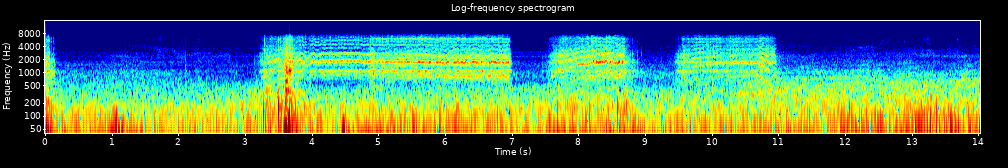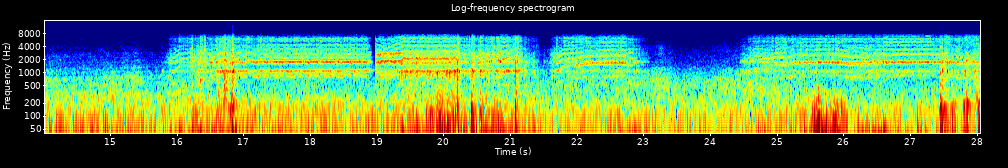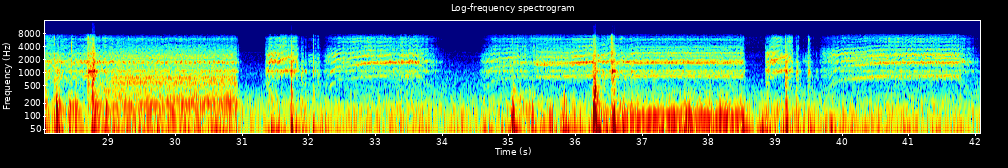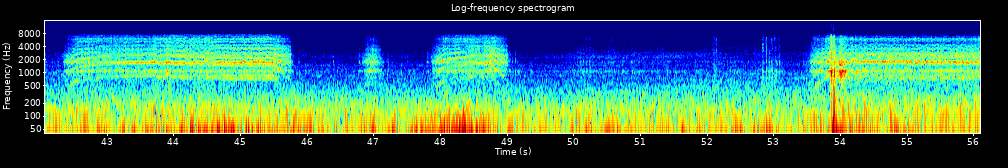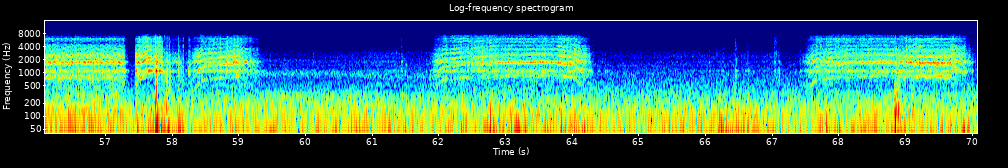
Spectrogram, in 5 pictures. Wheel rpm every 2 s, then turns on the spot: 20, 60, 180, 140, 120, 90, 20, 30, 220, 250, 190, 90, 140, 220, 200, 140, 160, 120, 230, 140, 170, 170, 170, 20, 70, 20, 50, 210, 180, 80, 20, 190, 30, 60, 180.
0-2 12-14 30-32 48-52 64-66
